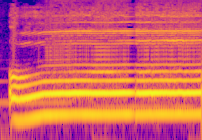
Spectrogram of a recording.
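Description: A woman chanting one long, steady Om, the closing chant of a yoga practice. It starts abruptly just after the opening with a slight upward slide, then holds one pitch.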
